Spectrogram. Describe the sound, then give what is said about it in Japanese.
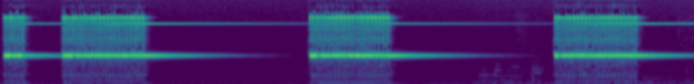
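A telephone rings in loud, bright bursts: a short chirp, then three long rings spaced about three seconds apart, each with a tone that lingers and fades between them. No one speaks. “お母さん電話です。”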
